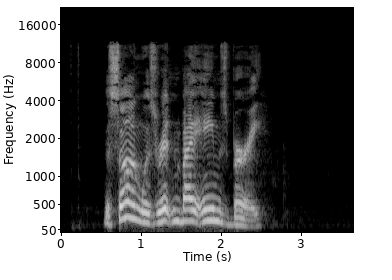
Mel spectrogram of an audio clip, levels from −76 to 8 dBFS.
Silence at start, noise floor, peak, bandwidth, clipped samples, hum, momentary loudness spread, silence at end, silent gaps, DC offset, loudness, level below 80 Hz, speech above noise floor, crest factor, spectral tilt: 0.55 s; -71 dBFS; -2 dBFS; 12.5 kHz; under 0.1%; none; 10 LU; 1.15 s; none; under 0.1%; -14 LUFS; -62 dBFS; 56 dB; 14 dB; -4 dB/octave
